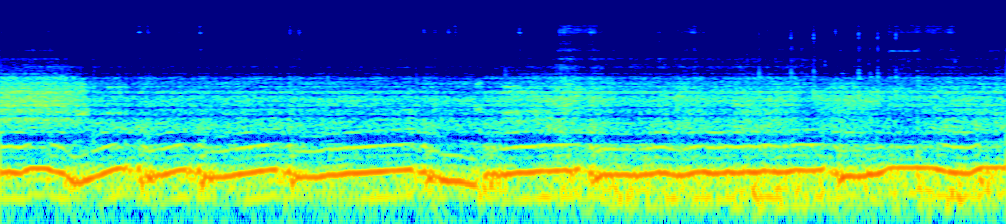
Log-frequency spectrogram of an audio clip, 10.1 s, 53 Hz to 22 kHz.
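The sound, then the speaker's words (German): Engine drone of a Hunigan RS200 launched at full throttle in a racing video game, a continuous buzzing whine that wavers in pitch with several brief dips, steady and loud without any talk. “Launch the Hunigan RS200 far as you can in under 30 seconds. Oder sowas. Egal. Gas geben.”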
